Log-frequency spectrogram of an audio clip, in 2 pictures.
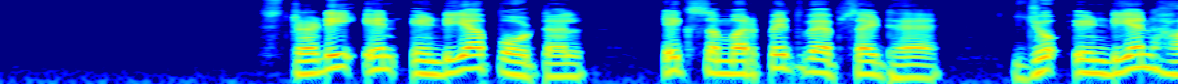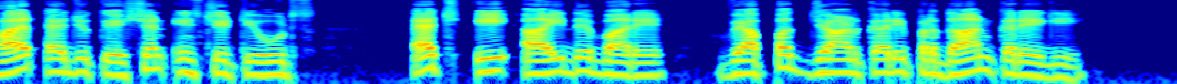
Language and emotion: Punjabi, neutral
